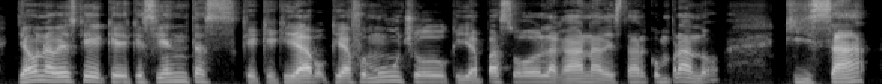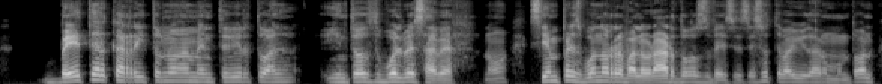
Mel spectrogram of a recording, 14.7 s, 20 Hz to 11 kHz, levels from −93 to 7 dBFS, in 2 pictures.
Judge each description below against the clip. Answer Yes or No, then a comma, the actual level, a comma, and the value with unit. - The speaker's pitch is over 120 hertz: Yes, low, 135 Hz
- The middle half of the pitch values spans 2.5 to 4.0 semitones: No, average, 4.4 semitones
